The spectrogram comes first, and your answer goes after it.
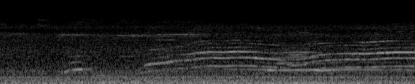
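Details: Cats fighting and hating each other: a long, wavering, whining yowl swells from a short whine into drawn-out rising and falling moans, over a steady low hum and broadband background noise.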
